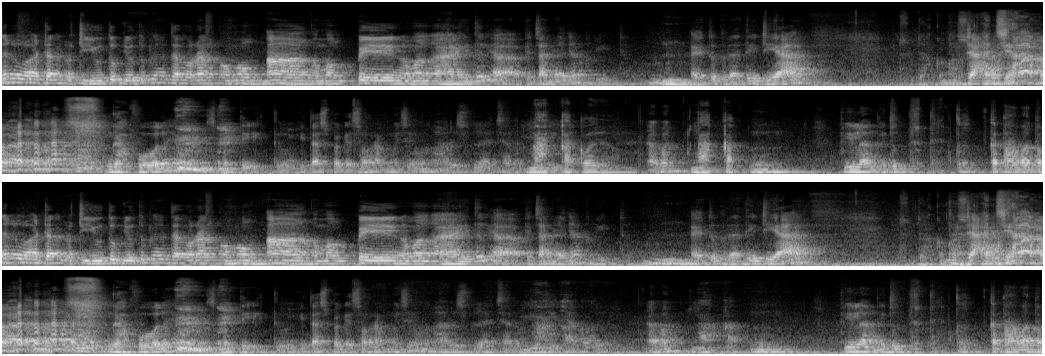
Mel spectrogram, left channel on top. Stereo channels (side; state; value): both; normal; correlation 0.44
